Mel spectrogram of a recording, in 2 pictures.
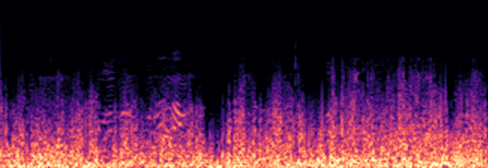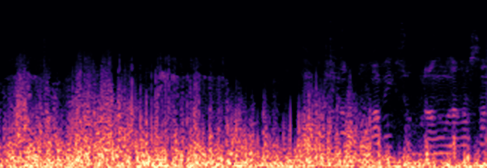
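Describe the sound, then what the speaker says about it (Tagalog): Very strong wind blows outdoors across the mic in a steady, loud roar, with no clear gaps and little sign of voices over it. "sobrang lakas ng hangin"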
